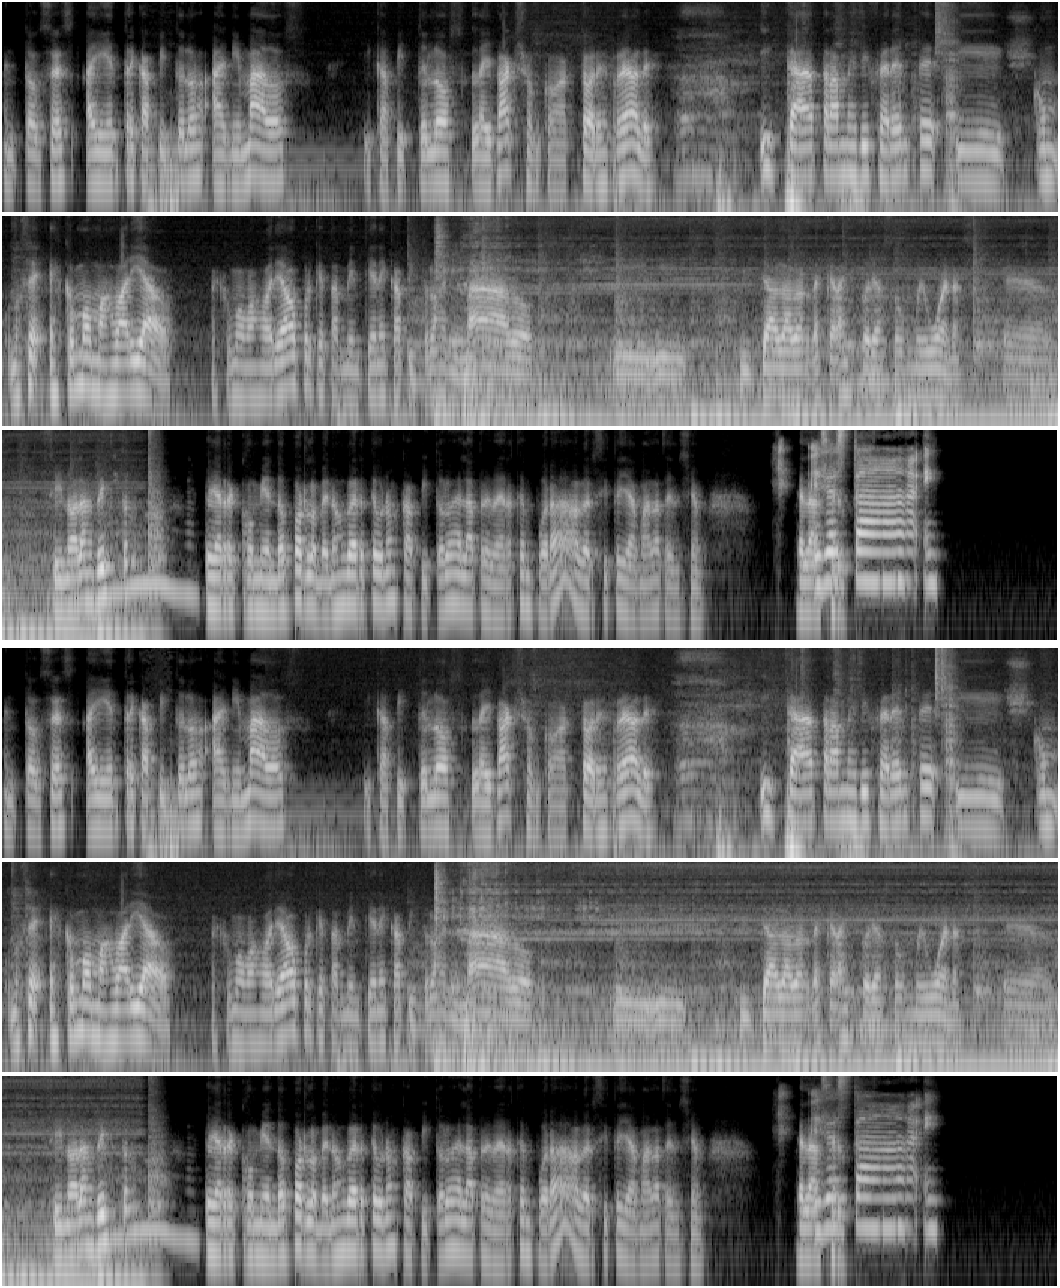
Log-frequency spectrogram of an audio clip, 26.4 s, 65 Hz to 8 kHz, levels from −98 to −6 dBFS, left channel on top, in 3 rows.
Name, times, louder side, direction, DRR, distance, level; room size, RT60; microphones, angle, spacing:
voice 1, 0.0-2.4 3.1-5.5 6.3-10.2 10.6-13.2 13.9-14.5 14.9-16.8 17.1-17.7 18.0-18.7 19.3-23.8 24.2-24.6, left 1 dB, 5° left, 0.6 m, -32 dB
sound 1, 1.2-1.9 2.2-18.8, right 1 dB, 70° right, 1.5 m, -39 dB
sound 2, 12.1-18.9, left 1 dB, 45° left, 1.3 m, -40 dB
voice 2, 18.4-19.2 24.0-25.4, left 6 dB, 80° left, 0.7 m, -31 dB
6.6 x 6.3 x 2.3 m
head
